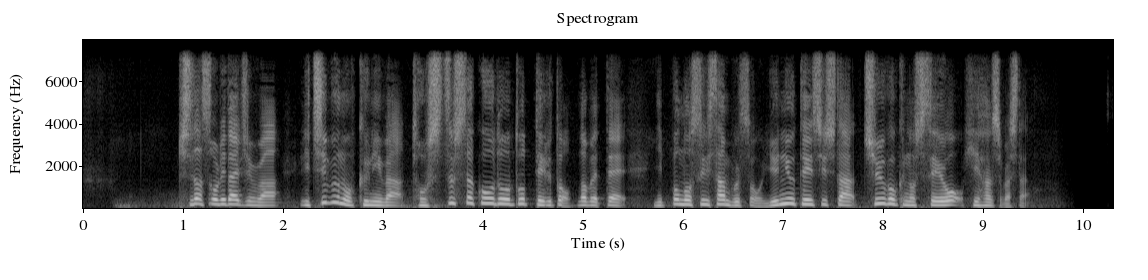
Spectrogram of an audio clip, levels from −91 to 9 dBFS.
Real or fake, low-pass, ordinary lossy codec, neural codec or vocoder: fake; 7.2 kHz; none; codec, 16 kHz, 0.8 kbps, ZipCodec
